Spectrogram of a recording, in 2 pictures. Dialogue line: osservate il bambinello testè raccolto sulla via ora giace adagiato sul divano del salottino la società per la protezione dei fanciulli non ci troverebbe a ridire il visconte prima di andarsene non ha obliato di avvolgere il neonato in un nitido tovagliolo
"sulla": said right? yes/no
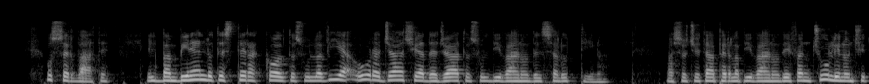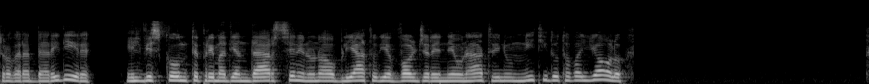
yes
